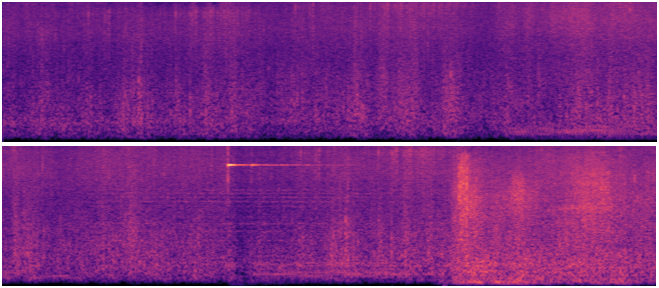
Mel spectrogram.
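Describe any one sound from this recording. A zipline cable hums and rattles as a rider slides along it.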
